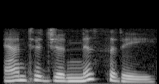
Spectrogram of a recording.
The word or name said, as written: antigenicity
